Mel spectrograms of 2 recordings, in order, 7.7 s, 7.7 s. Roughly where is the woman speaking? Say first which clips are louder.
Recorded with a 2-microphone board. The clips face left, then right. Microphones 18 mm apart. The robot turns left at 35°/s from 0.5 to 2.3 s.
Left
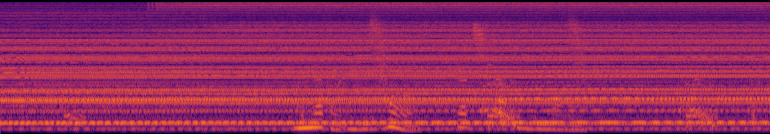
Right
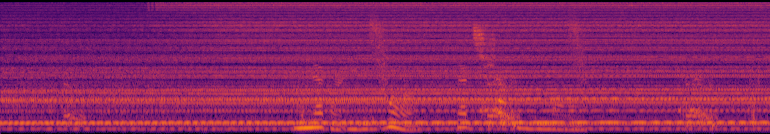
Left 1 dB; right.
